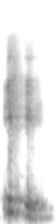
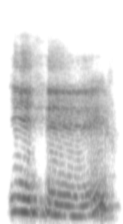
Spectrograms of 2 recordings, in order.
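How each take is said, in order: First: The word is short and blunt. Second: The word is drawn out, not blunt. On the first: It means husband. "short and blunt" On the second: It means yes. "when you get to this, yes, you go ihi"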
